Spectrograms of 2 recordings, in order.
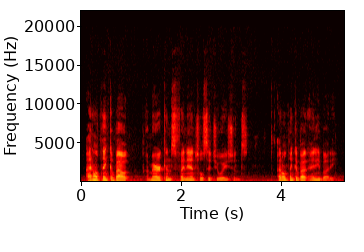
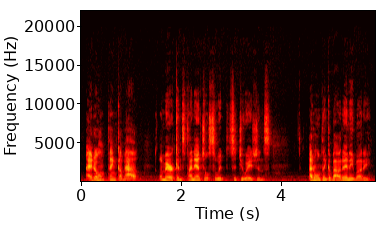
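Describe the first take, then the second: First: It is said in the speaker's natural voice. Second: It is said in an imitated, put-on voice. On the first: "he didn't say it like this" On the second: "I want to do it his way"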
